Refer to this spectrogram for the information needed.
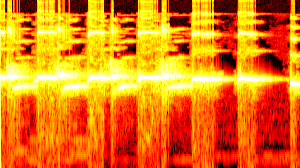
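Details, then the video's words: Canary tutoring song for other birds: piercing pure whistles held about half a second each, alternating with slightly lower tones, repeated about twice a second. "Suara Kicau Burung KENARI Untuk Pancingan Dan Masteran"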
